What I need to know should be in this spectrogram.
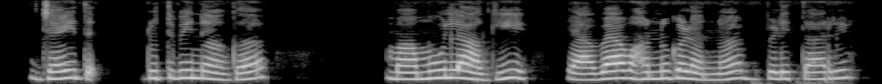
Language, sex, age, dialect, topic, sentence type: Kannada, female, 18-24, Dharwad Kannada, agriculture, question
